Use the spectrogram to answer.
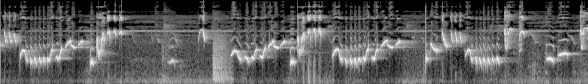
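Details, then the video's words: White-rumped shama, wild clear-river therapy recording: bursts of varied whistled and trilled phrases separated by short quiet gaps, with a brief noisy crackle midway. "Terapi Murai Batu Ala Alam Liar Sungai Jernih"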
